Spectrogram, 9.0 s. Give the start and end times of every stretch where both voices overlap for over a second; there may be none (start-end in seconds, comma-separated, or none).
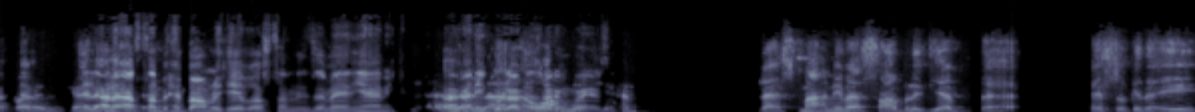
3.2-4.6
